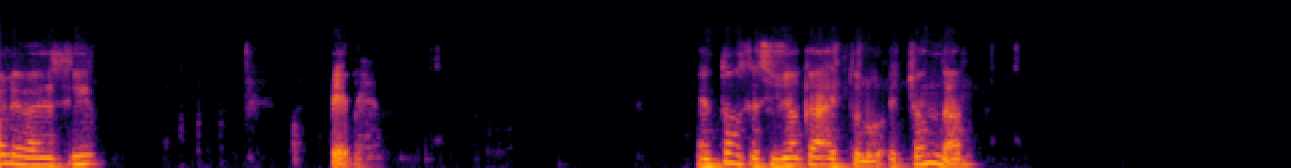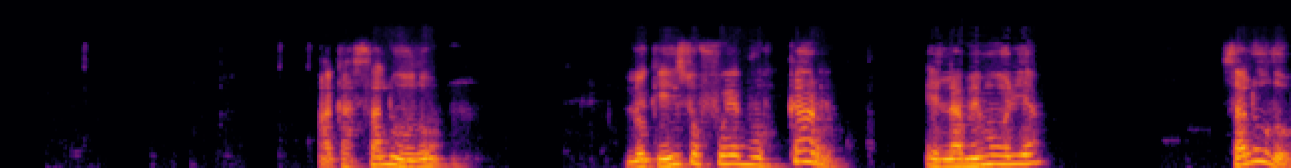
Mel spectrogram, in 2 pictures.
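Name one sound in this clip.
A man speaks calmly through a microphone on an online call, in short bursts with pauses.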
